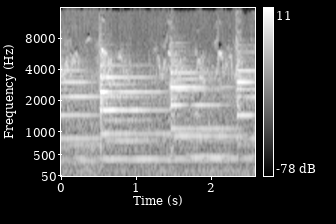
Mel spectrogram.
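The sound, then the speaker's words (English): The town clock near Memorial Park in Westport strikes the hour: three slow, evenly spaced strokes, each loud clang leaving rich, sustained overtones that hum on between blows, with no voices present. “As the town clock near Westport's Memorial Park marks out the hour,”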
